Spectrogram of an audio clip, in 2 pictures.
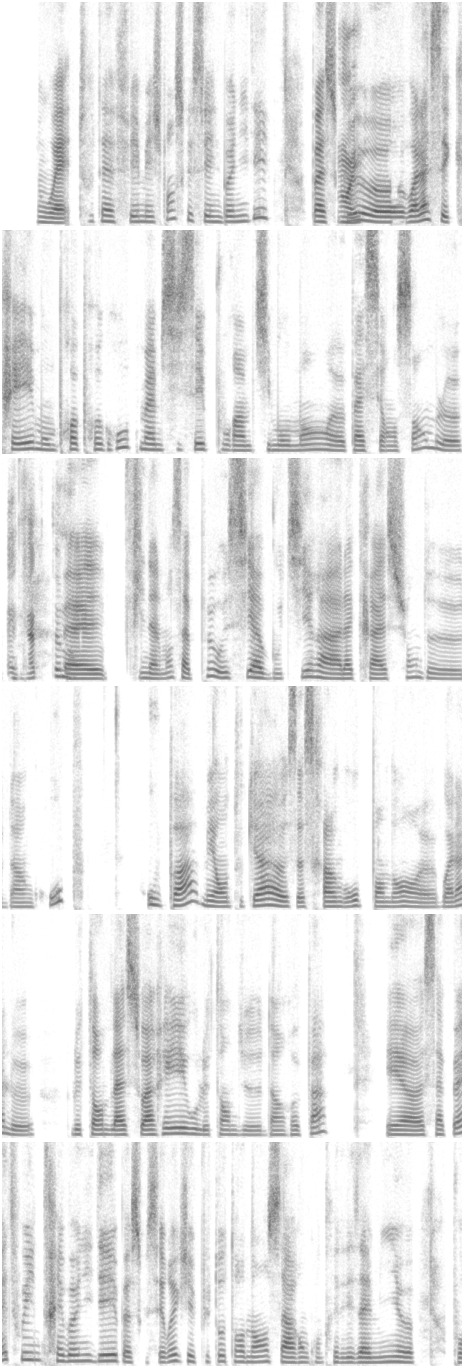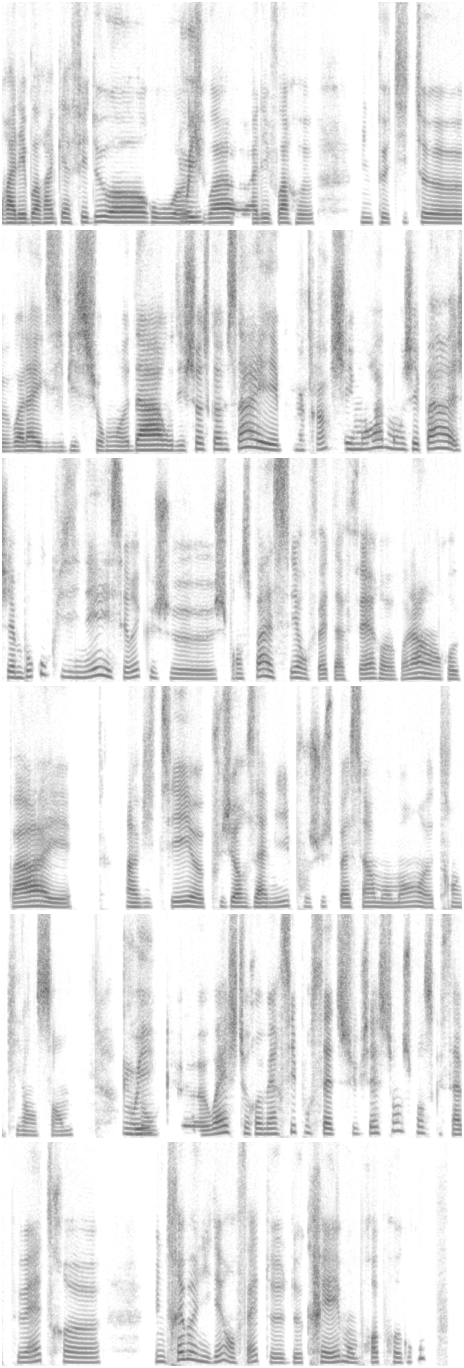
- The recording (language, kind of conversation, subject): French, advice, Comment puis-je mieux m’intégrer à un groupe d’amis ?
- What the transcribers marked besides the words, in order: other background noise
